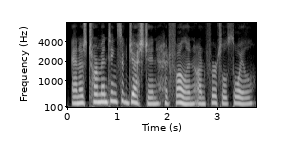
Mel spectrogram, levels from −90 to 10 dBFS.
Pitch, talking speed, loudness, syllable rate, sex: 230 Hz, 125 wpm, -17 LUFS, 4.4 syllables/s, female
